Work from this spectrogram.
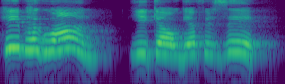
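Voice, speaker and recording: A woman's voice: high-pitched, expressive, slow. A woman voicing a fretful, scolding older mother-in-law in a moral story. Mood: alarmed, fretful. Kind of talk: dramatized moral story dialogue.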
